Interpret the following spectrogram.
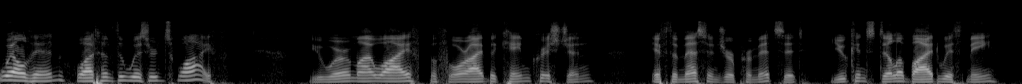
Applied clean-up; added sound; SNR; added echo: none; none; none; none.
